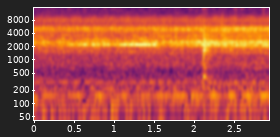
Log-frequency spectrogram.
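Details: Twin-tub washing machine spin dryer after a support was added at the rubber mount: steady low hum with thin high whine and hiss, even throughout, no tub banging against the body; normal smooth spin.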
